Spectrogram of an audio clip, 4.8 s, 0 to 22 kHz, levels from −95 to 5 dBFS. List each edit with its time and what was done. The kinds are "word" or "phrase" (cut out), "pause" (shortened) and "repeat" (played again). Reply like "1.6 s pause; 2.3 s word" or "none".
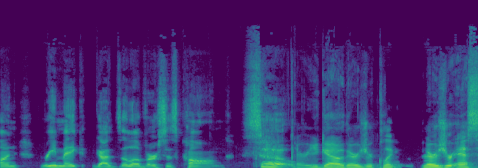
2.3 s pause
